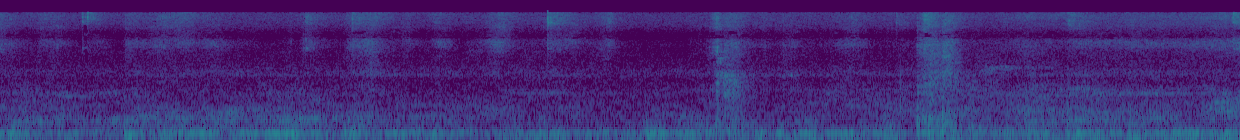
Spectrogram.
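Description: Fabric rustles softly as hands handle it.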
